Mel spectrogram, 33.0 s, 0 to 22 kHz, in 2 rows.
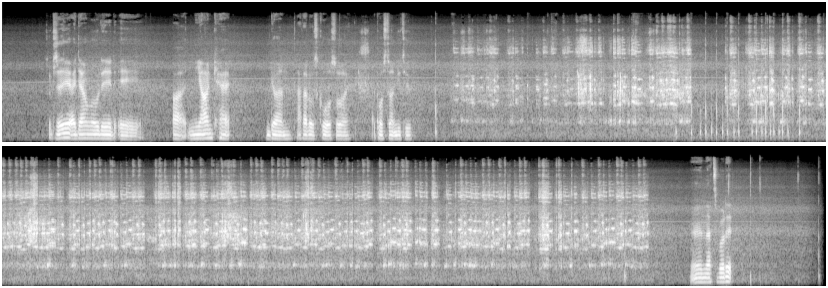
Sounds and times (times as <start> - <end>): Speech: 0.9 - 2.8, 3.4 - 4.6, 5.3 - 8.2, 30.2 - 31.1.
